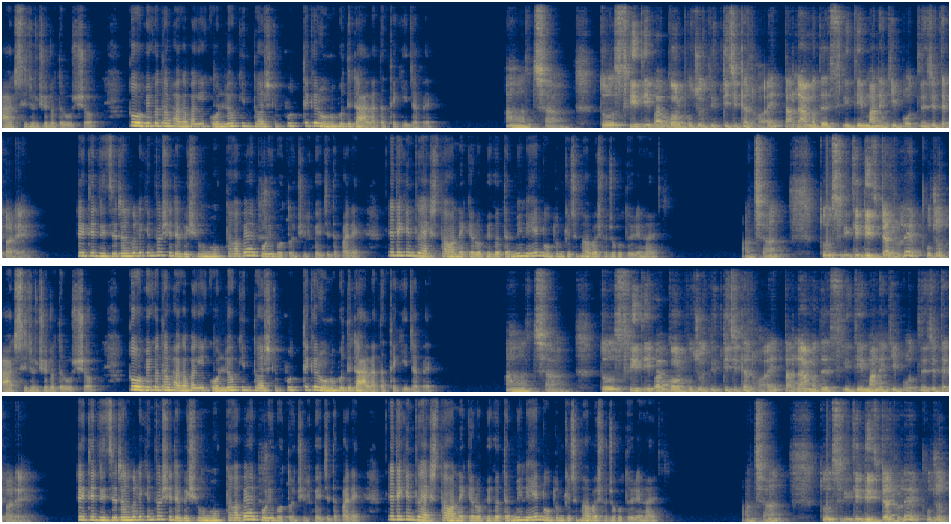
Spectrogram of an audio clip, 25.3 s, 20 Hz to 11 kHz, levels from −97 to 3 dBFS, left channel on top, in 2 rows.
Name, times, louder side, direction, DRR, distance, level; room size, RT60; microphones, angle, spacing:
voice 1, 0.0-5.7 13.6-21.4, right 2 dB, 20° right, 0.5 m, -26 dB
voice 2, 6.7-13.0 18.1-18.4 22.7-25.2, equal, 65° left, 2.6 m, -29 dB
8.1 x 4.5 x 6.8 m
head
